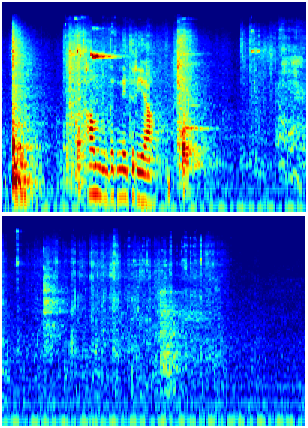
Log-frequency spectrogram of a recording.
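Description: A bag's fabric rustles as hands handle it.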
